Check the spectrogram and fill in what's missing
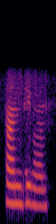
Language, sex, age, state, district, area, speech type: Hindi, female, 30-45, Madhya Pradesh, Jabalpur, urban, conversation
